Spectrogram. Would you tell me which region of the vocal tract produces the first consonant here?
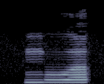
lips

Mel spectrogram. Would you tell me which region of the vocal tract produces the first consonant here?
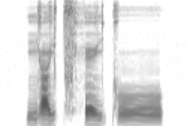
palate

